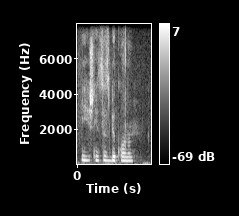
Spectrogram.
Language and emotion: Russian, neutral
